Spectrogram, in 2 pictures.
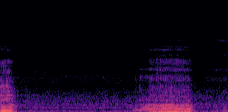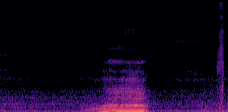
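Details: Snoring in a sleeping English Chocolate Labrador: two deep, rumbling snores on inhalation with quiet pauses between, slow sleeping breath rhythm.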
